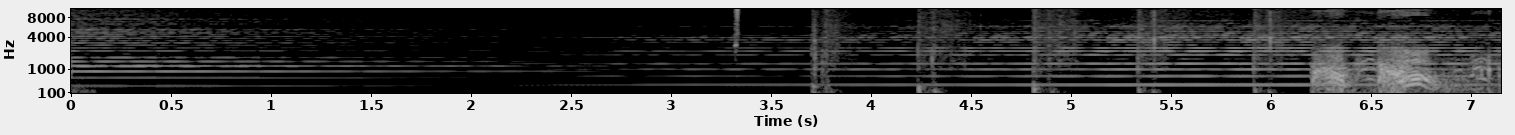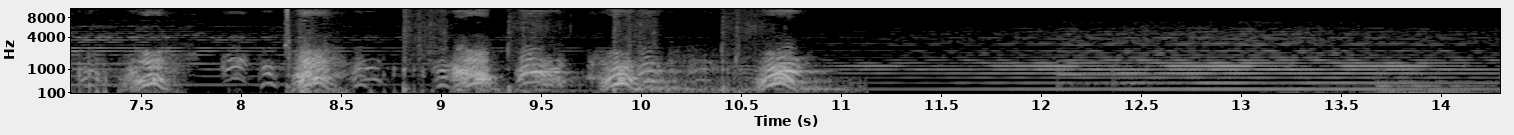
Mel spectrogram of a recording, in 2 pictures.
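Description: Dogs bark in the Broken Sword video game, sending a quick run of loud, close barks and yips over a sustained musical drone, with a few isolated barks before them.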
